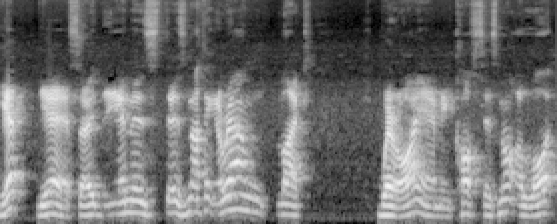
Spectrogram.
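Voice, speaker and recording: This man speaks with an Australian accent at a moderate pace. His pitch is fairly high with ordinary variation. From Western Australia. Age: 30s. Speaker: professional wrestler. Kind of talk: casual interview chat. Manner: repetitive, filler-heavy.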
